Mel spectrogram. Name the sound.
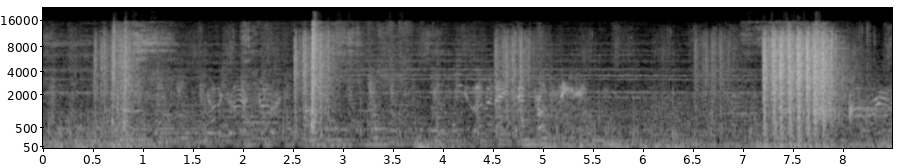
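Blambo weapon firing in the video game Dead Rising 2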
